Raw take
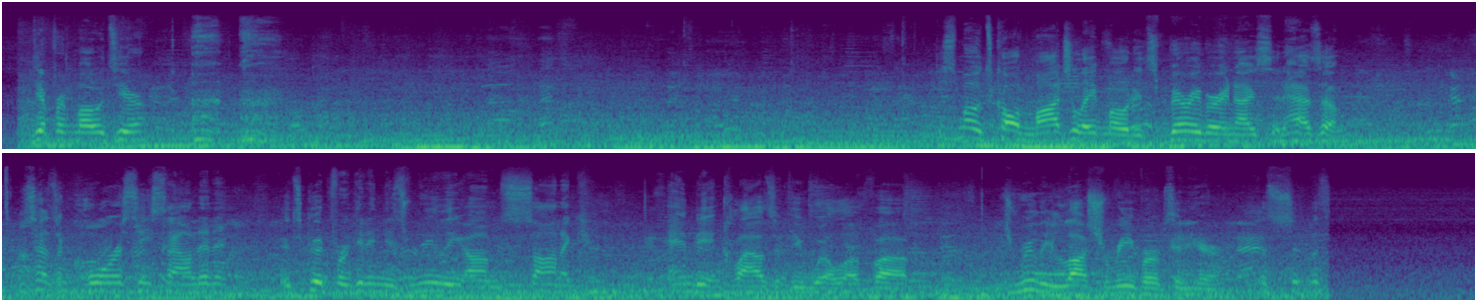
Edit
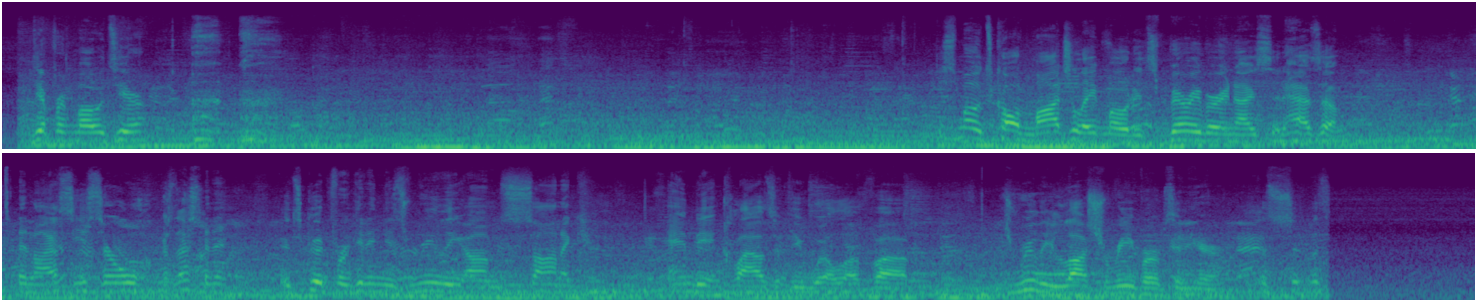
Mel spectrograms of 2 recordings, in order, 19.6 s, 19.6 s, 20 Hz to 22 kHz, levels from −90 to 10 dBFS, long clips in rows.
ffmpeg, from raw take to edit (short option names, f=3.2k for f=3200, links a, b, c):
-filter_complex "[0:a]asplit=3[a][b][c];[a]atrim=end=9.942[d];[b]atrim=start=9.938:end=11.182,asetpts=PTS-STARTPTS,areverse[e];[c]atrim=start=11.178[f];[d][e]acrossfade=d=0.004:c1=hsin:c2=hsin[g];[g][f]acrossfade=d=0.004:c1=hsin:c2=hsin"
